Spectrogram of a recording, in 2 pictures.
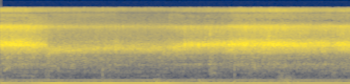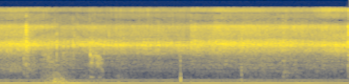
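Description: Onions and ground spice pastes sizzling steadily in hot oil in a kadai while a flat spatula stirs them, with a few light knocks of the spatula. This is the stage of frying the masala paste.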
